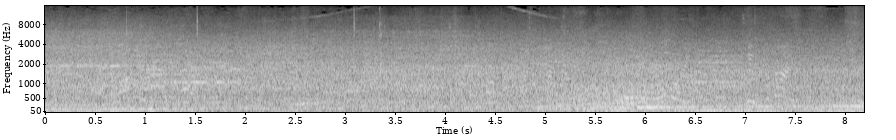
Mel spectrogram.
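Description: Busy city street traffic: a steady noise of passing vehicles with a low engine hum rising near the end, over background voices.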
